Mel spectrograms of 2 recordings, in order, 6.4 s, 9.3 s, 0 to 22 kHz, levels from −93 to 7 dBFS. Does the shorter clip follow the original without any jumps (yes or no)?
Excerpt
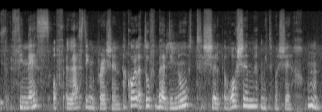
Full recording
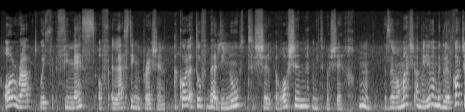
no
